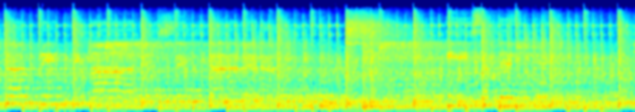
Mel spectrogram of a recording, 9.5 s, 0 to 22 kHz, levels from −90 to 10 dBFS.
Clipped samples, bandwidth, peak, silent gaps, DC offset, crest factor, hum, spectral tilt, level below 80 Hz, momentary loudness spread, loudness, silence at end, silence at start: under 0.1%; 19 kHz; 0 dBFS; none; under 0.1%; 18 dB; none; -2.5 dB/octave; -56 dBFS; 4 LU; -17 LUFS; 0 s; 0 s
